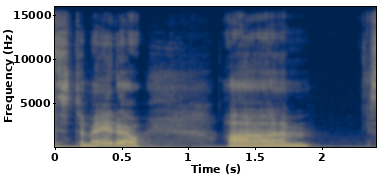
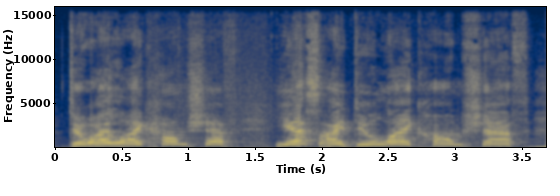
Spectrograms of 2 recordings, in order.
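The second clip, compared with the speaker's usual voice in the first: upbeat; 6 semitones higher, 5 dB louder than usual. Real, not acted. Answering a viewer's question.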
